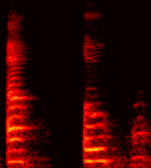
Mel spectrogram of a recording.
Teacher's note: your vocal cords start off closed and then they open up to say it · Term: hamza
